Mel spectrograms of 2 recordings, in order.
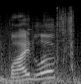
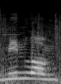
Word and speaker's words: Minlong: I'm pretty sure is this Mindlong? You call it It's like literally Mindlong or something. no, it's Minlong per the pronunciation sheet.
